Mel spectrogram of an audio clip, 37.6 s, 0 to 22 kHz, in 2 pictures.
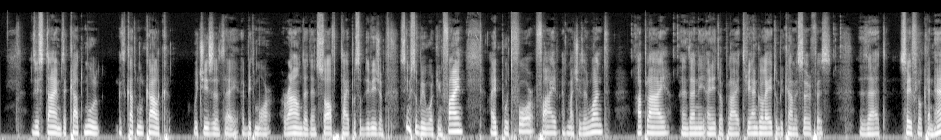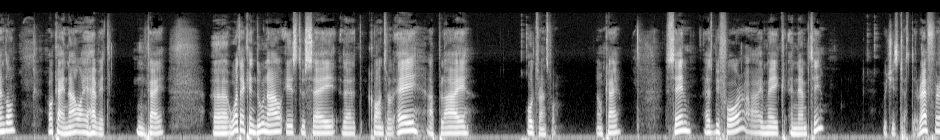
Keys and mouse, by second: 10.8 click, 15.5 click, 16.3 click, 19.4 click, 29.2 ctrl+a, 35.3 shift+a.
